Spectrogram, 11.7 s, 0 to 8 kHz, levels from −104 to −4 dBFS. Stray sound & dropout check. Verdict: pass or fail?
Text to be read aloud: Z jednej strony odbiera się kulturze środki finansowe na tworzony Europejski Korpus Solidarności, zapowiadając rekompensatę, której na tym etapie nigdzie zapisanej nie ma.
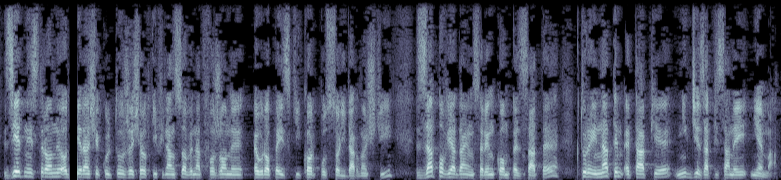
fail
